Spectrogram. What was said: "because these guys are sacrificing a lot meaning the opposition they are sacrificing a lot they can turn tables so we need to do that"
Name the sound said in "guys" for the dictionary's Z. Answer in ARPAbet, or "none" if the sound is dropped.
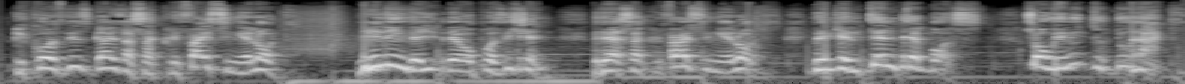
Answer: Z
